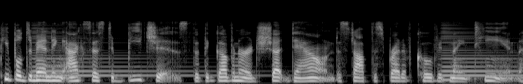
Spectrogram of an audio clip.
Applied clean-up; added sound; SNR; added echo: none; Acoustic guitar; 14 dB; none.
